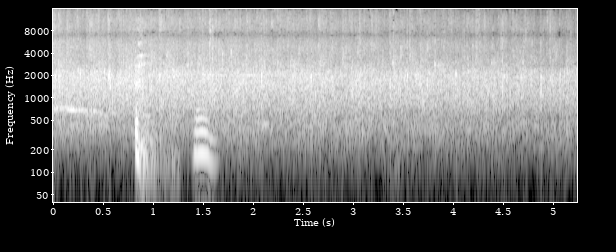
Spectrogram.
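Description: An audience in a church applauds a band, with dense, steady clapping that holds at an even level for the whole stretch. A couple of brief vocal sounds poke through early on.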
